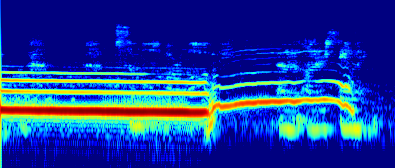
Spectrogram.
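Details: Pet dog howling when prompted by its owner: a long, steady, clear howl with rich overtones, then a slightly higher, wavering note that fades out after about three and a half seconds.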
